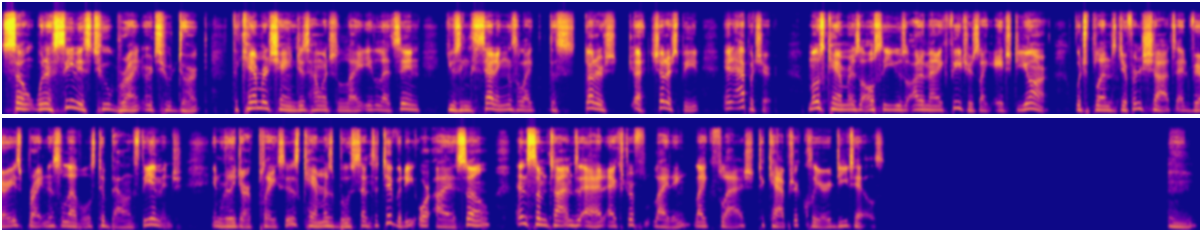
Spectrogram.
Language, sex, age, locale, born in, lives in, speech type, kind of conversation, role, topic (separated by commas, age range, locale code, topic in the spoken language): English, male, 20-24, en-US, United States, United States, read, expert-assistant, expert, How do cameras capture and process images?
